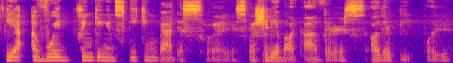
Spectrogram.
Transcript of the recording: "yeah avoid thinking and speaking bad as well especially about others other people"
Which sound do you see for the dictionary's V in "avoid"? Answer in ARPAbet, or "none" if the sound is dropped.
V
